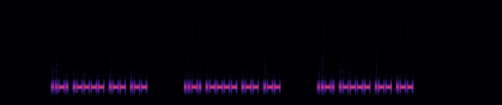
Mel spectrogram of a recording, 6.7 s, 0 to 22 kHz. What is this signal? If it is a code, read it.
Morse code, heard as a keyed tone, about 52 wpm, 700 Hz. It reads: F1WW F1WW F1WW
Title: DXCC-100 Call Signs - 4 Characters - Repeated 3x - 50wpm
